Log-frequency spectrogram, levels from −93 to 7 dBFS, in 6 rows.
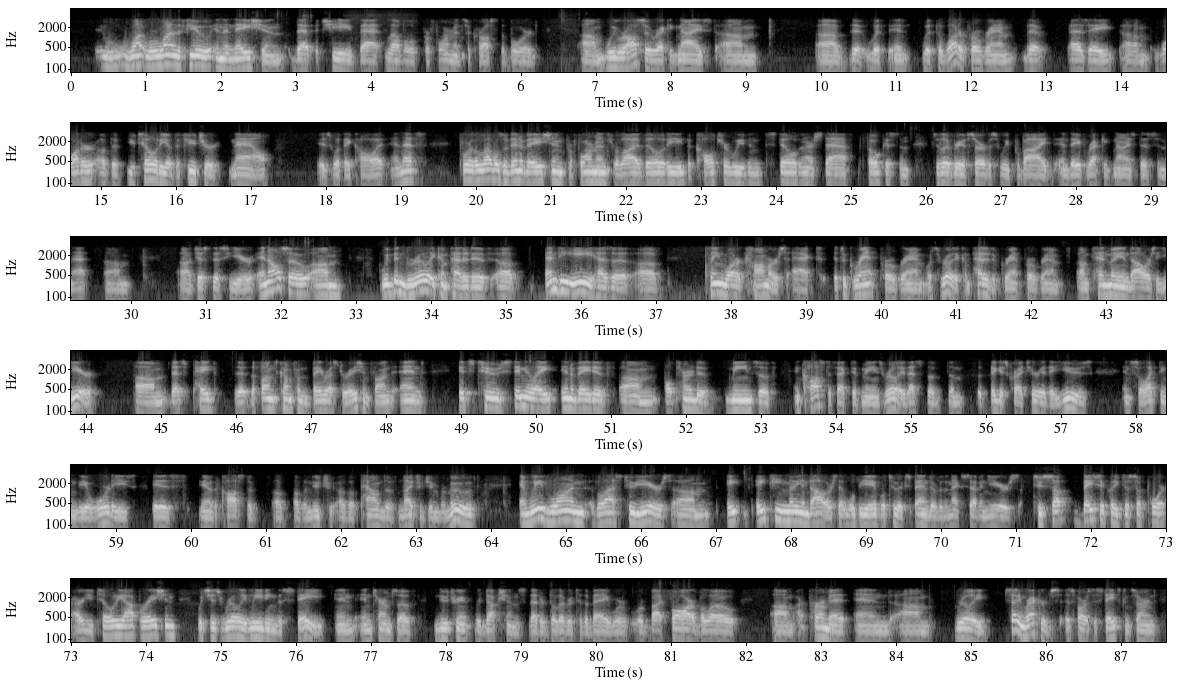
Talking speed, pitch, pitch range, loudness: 160 wpm, 105 Hz, 95-120 Hz, -21 LUFS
